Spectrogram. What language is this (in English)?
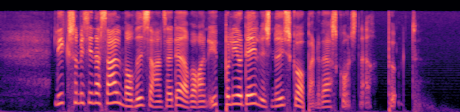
Swedish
